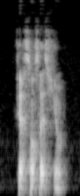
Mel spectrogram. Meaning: to make a splash, to cause a stir, to cause a sensation; to be a hit, to be a huge success
- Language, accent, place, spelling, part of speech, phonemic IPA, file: French, France, Lyon, faire sensation, verb, /fɛʁ sɑ̃.sa.sjɔ̃/, LL-Q150 (fra)-faire sensation.wav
